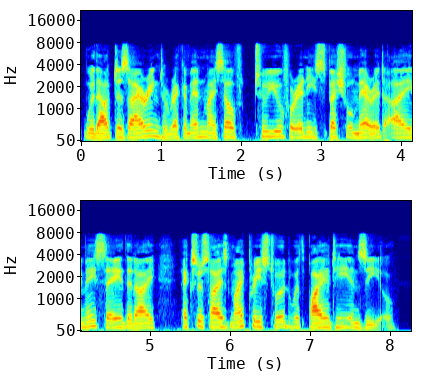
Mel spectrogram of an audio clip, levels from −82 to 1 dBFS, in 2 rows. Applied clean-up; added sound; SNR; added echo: none; none; none; none.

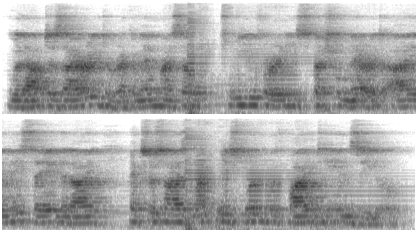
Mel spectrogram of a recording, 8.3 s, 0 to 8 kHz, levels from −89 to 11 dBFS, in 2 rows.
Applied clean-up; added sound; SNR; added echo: neural separator model SepFormer DNS4.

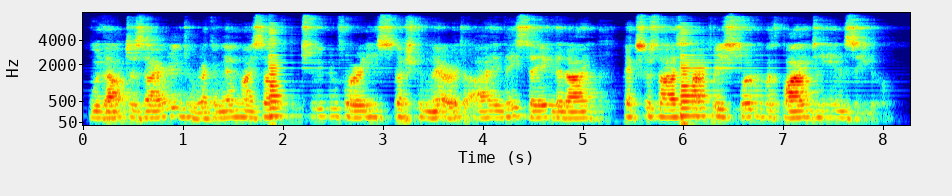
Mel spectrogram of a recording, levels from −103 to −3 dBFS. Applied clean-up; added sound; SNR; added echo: neural mask model DeepFilterNet 3.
